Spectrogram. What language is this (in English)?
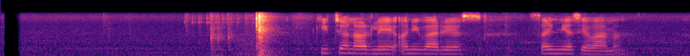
Nepali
